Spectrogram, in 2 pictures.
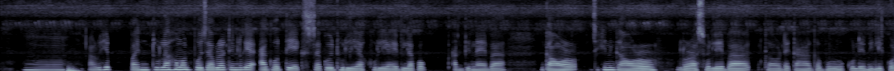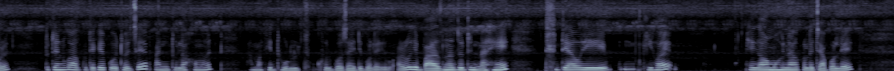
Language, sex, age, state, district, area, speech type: Assamese, female, 18-30, Assam, Lakhimpur, rural, spontaneous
